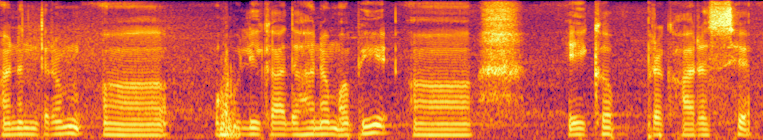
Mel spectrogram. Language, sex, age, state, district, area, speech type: Sanskrit, male, 18-30, Maharashtra, Chandrapur, rural, spontaneous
